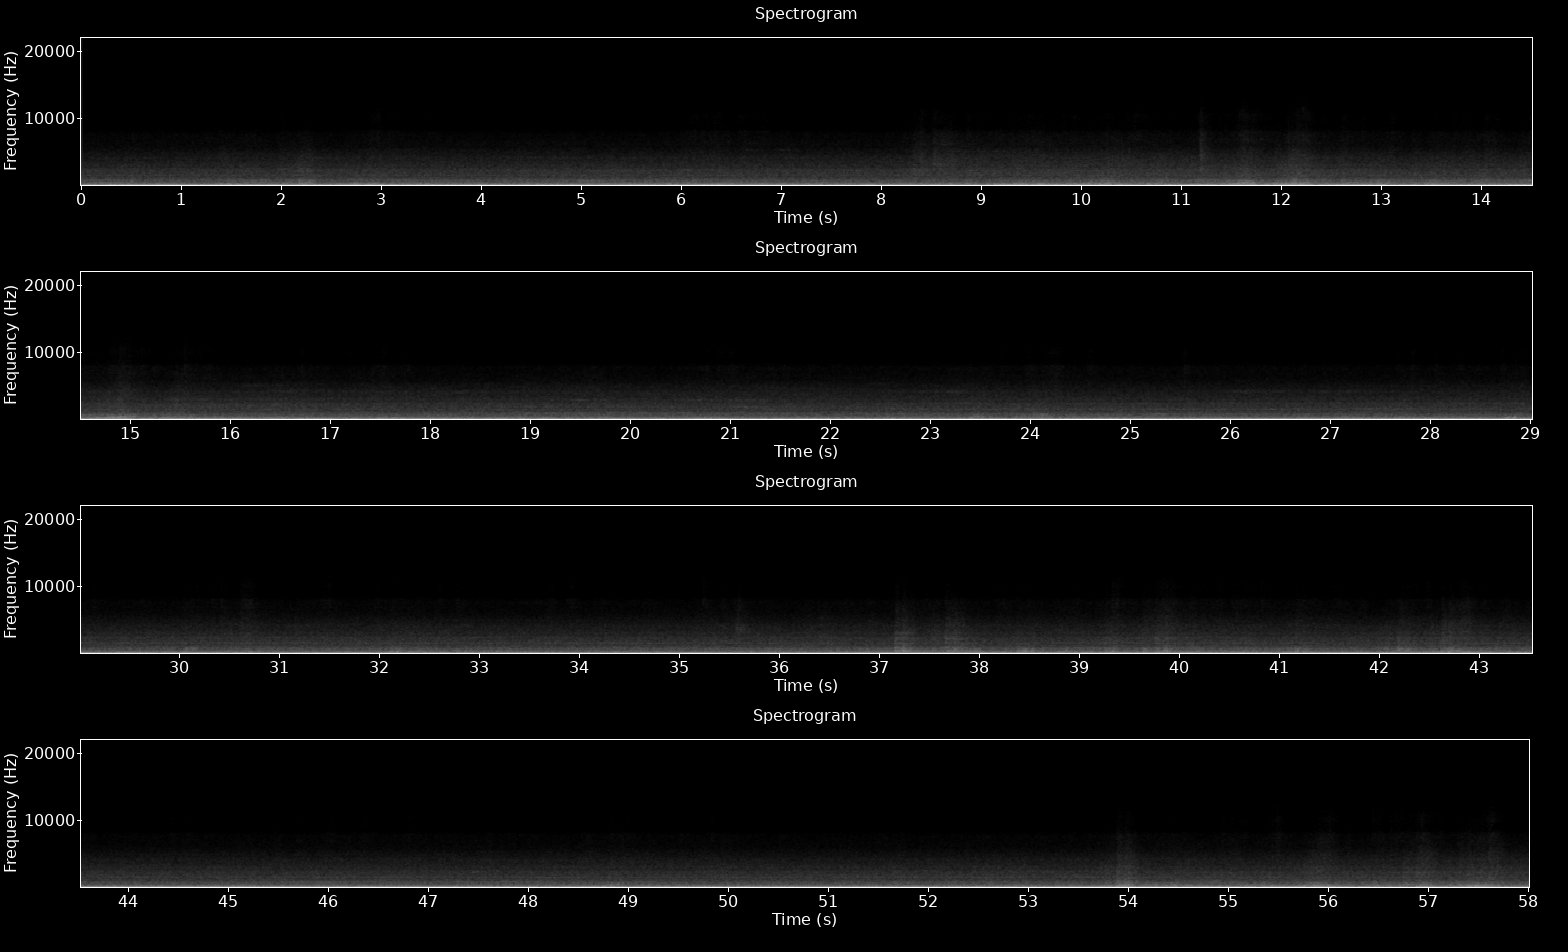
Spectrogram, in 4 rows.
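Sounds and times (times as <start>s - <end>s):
train wheels rumbling on rails: 0.0s - 58.0s
track clicks and knocks: 34.8s - 43.8s, 53.5s - 58.0s.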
